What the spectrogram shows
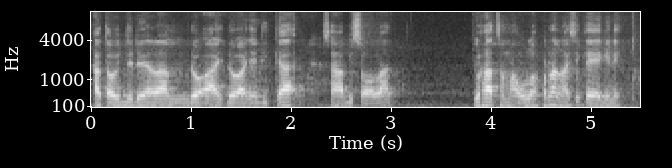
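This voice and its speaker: Noticeable background noise runs under this recording. A man talks at a fairly quick pace in monotone, flat intonation. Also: medium pitch for a man. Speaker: podcast host. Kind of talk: casual podcast interview.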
